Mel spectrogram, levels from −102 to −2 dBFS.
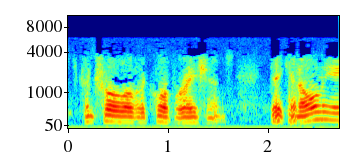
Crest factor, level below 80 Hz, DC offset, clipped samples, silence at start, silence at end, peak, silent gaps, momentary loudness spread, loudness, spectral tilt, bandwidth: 16 dB; -66 dBFS; 0.3%; under 0.1%; 0.15 s; 0 s; -2 dBFS; none; 11 LU; -18 LUFS; -9 dB/octave; 5.8 kHz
